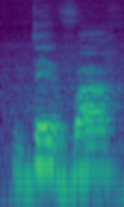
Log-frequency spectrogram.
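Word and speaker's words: דבר: Então, e numa divisão de sílaba, o primeiro Shevá, dependendo da situação, que já conhecemos, ele será audível, sonoro. Por isso lemos Devar na abertura da sílaba.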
